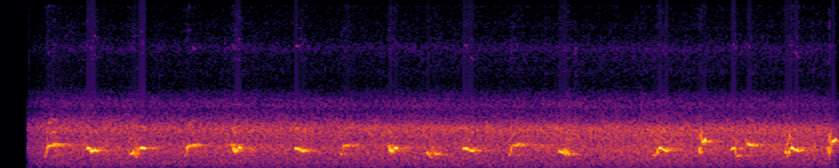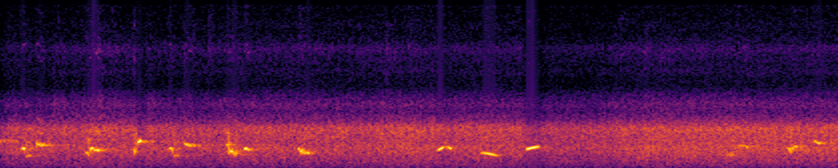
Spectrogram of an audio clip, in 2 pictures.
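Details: Sooty-headed bulbul (trucuk) singing: short, clear whistled notes, each sliding up or down, repeated about twice a second in a steady run, over a constant hiss of background noise.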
